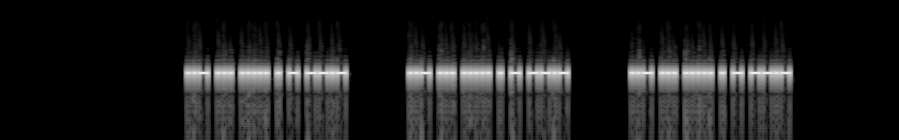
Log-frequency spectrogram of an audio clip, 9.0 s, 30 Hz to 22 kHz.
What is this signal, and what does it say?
Morse code, heard as a keyed tone, about 37 wpm, 700 Hz. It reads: US5ETQ US5ETQ US5ETQ
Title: DXCC-100 Call Signs - 6 Characters - Repeated 3x - 40wpm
